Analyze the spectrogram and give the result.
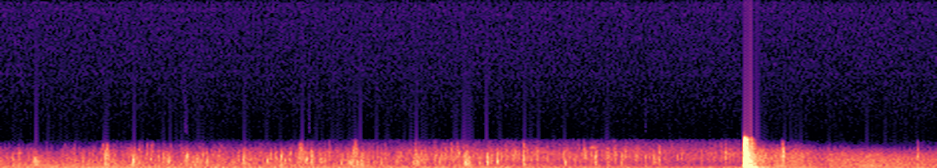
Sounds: pop

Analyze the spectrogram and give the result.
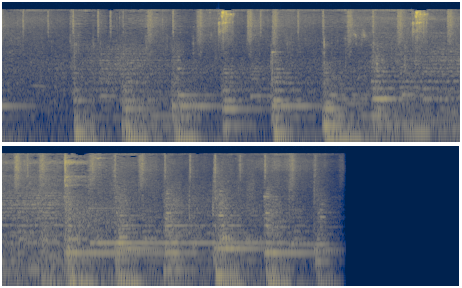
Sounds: Music

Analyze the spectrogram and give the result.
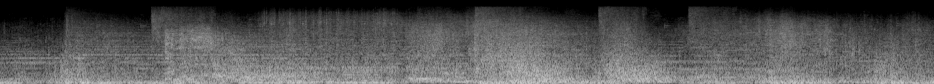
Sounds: Music

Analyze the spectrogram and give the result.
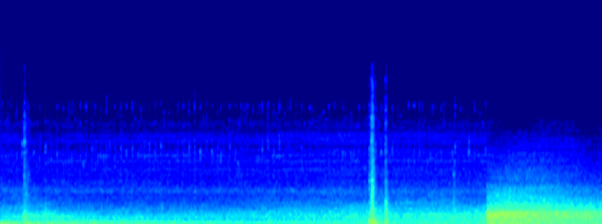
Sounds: elk bugling

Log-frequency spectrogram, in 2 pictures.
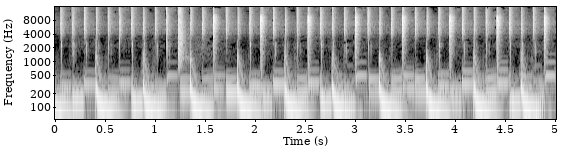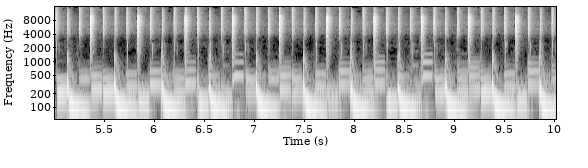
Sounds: Music

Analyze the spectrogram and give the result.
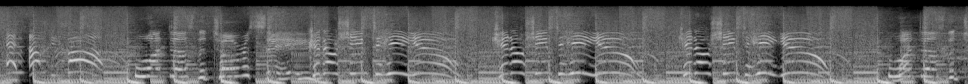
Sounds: Music for children

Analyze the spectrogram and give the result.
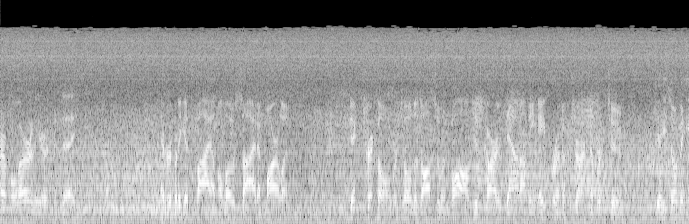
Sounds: Speech

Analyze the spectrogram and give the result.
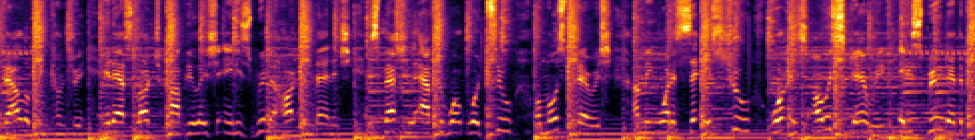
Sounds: Music

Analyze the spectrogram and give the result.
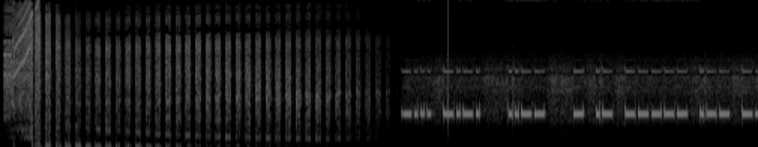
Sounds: Music

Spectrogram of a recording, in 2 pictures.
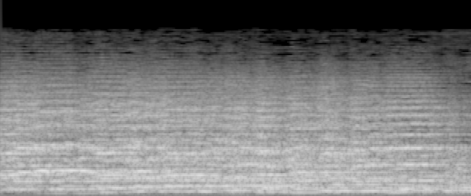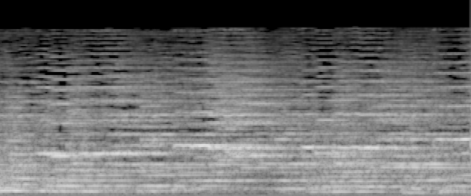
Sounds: Musical instrument, fiddle, Violin, Music

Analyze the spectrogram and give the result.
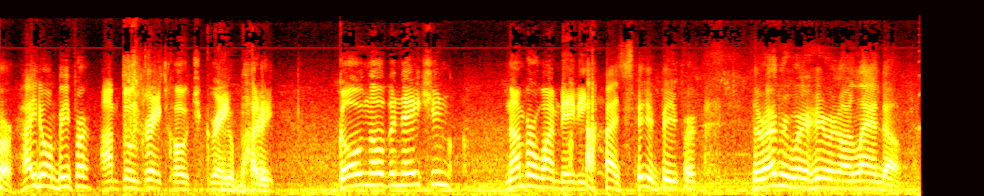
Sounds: Speech

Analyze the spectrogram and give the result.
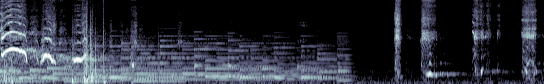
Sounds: Music

